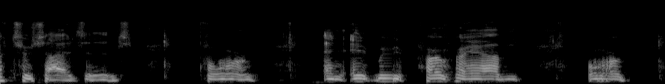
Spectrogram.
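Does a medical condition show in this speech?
Yes: head and neck cancer.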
